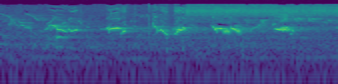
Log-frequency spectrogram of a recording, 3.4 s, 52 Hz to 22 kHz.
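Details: American robin singing in the early morning sun on 11 May 2013; short, clear, warbled carol phrases, each rising and falling, given in quick succession about every half second, with faint background hiss.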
